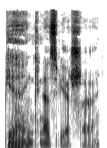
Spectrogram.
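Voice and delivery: low, very drawn-out, chilling tone; piercing, haunting voice. A narrator's reading. Stranger eyeing the horse makes Charlie shudder, piercing voice. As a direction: draw it out slowly and low, to chill the listener. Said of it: "rzekł głosem tak przejmującym".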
